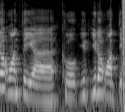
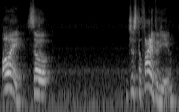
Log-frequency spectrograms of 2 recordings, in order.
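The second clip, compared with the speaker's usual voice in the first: put-on rough Australian accent, slightly raised; 4 semitones higher than usual. [name] greets the five students in an Australian accent. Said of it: "really horrible with accents".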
